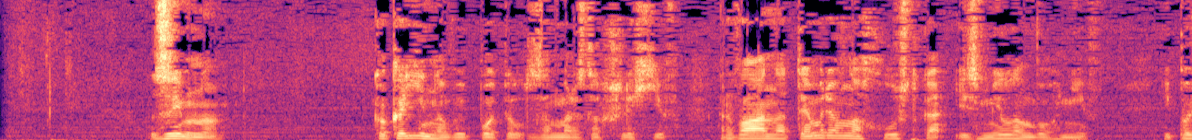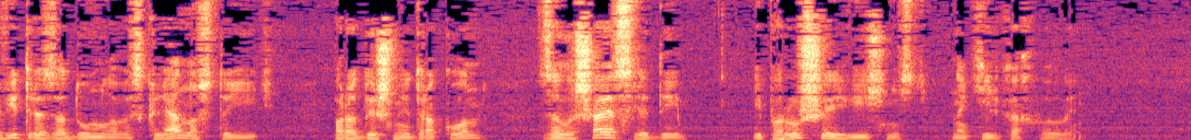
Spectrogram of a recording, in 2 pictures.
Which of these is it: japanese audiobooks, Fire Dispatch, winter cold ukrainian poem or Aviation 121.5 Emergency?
winter cold ukrainian poem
